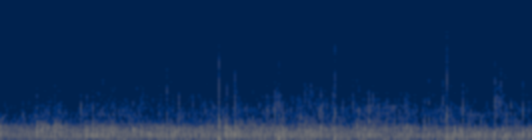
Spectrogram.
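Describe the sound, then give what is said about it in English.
An audience applauds steadily, a dense wash of many hands clapping at an even, sustained level with a few sharper claps standing out, and no one speaking over it. “Again, give them all a round of applause.”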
